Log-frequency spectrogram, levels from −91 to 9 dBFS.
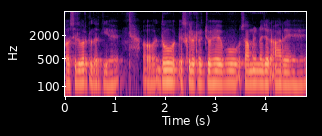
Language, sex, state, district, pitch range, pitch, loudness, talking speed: Hindi, male, Chhattisgarh, Sukma, 115-125 Hz, 120 Hz, -17 LUFS, 200 wpm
